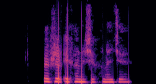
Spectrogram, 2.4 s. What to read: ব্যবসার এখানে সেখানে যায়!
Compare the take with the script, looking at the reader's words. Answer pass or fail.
pass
